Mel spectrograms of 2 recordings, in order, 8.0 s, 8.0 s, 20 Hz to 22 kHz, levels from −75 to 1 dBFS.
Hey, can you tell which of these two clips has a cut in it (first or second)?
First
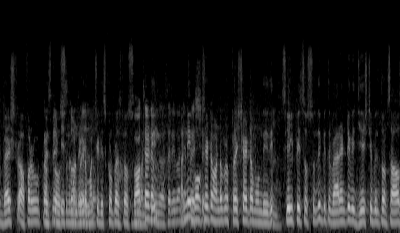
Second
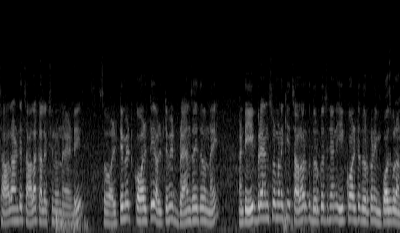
first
